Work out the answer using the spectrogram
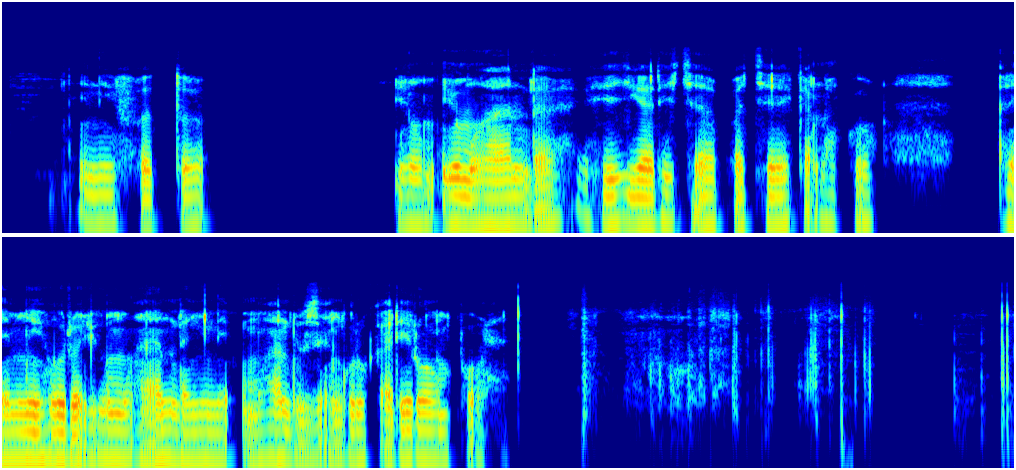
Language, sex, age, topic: Kinyarwanda, male, 25-35, government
